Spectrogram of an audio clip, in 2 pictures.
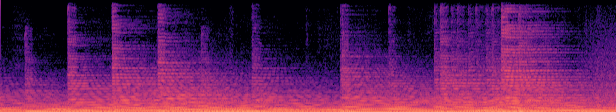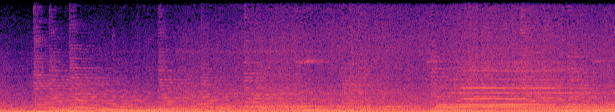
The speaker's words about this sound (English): Stop, Bellevue Station. Bellevue Station next. I get off the train at Bellevue Station and stand there a moment, waiting.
